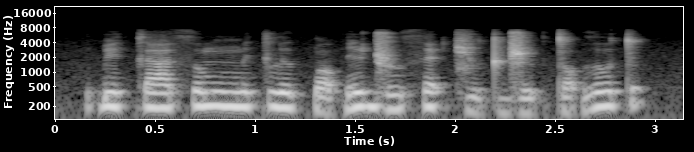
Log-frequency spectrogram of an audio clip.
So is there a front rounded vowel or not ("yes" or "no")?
no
